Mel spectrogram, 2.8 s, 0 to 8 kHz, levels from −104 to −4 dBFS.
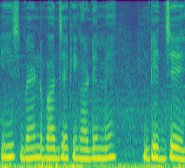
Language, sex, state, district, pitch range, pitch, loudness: Hindi, male, Uttar Pradesh, Muzaffarnagar, 180-200 Hz, 185 Hz, -13 LUFS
